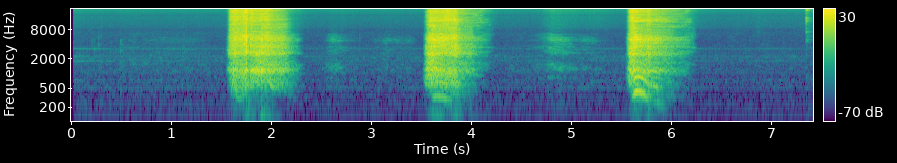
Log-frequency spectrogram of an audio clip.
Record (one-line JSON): {"exhalation_length": "7.4 s", "exhalation_amplitude": 32768, "exhalation_signal_mean_std_ratio": 0.34, "survey_phase": "beta (2021-08-13 to 2022-03-07)", "age": "45-64", "gender": "Male", "wearing_mask": "No", "symptom_none": true, "smoker_status": "Never smoked", "respiratory_condition_asthma": false, "respiratory_condition_other": false, "recruitment_source": "REACT", "submission_delay": "0 days", "covid_test_method": "RT-qPCR", "influenza_a_test_result": "Unknown/Void", "influenza_b_test_result": "Unknown/Void"}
